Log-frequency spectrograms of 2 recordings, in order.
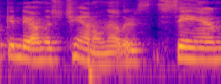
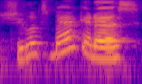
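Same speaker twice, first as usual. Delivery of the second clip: ordinary delivery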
